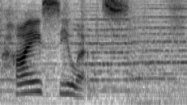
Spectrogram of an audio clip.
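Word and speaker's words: Hysilens: They pronounce her name in-game as High Sealence.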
